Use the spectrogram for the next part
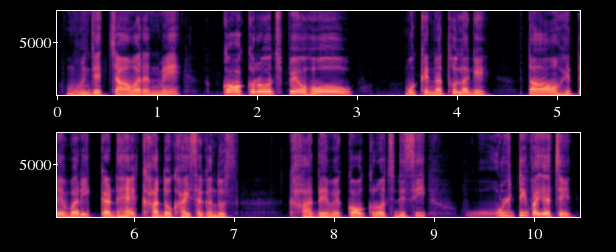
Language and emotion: Sindhi, disgusted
